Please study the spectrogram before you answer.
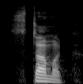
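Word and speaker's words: stomach: lunch beach much ஏக் ஸ்டமக் சரியா இது மட்டும் கொஞ்சம் உச்சரிப்பு மாறுது ஏக்கும் ஸ்டமக்கும் அந்த இக்குன்னு வந்திருக்கு மற்றது எல்லாம் இச் இச்ன்னு உச்சரிப்பு வருது ஓகேவா இந்த சிச் க்கு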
